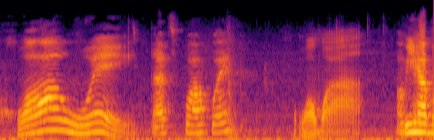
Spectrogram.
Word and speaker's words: Huawei: I just got it I know it's like white they pronounce it Huawei that's walkway wah-wah we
